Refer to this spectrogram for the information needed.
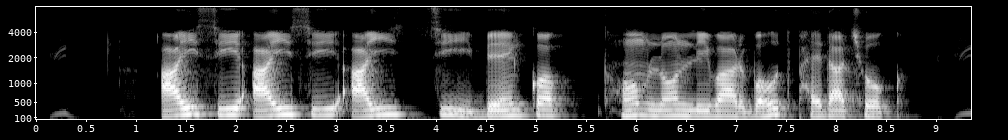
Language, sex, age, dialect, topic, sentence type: Magahi, male, 31-35, Northeastern/Surjapuri, banking, statement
